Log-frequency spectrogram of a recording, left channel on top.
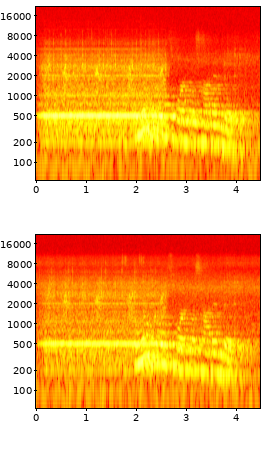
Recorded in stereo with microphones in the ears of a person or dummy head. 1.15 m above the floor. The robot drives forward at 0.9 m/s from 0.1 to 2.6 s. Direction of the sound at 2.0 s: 30° right (ahead or behind).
